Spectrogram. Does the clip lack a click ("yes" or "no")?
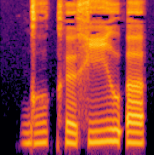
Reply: yes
